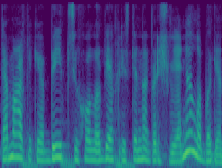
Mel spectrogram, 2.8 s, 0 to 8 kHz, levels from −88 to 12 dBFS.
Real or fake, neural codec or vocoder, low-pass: fake; codec, 32 kHz, 1.9 kbps, SNAC; 7.2 kHz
